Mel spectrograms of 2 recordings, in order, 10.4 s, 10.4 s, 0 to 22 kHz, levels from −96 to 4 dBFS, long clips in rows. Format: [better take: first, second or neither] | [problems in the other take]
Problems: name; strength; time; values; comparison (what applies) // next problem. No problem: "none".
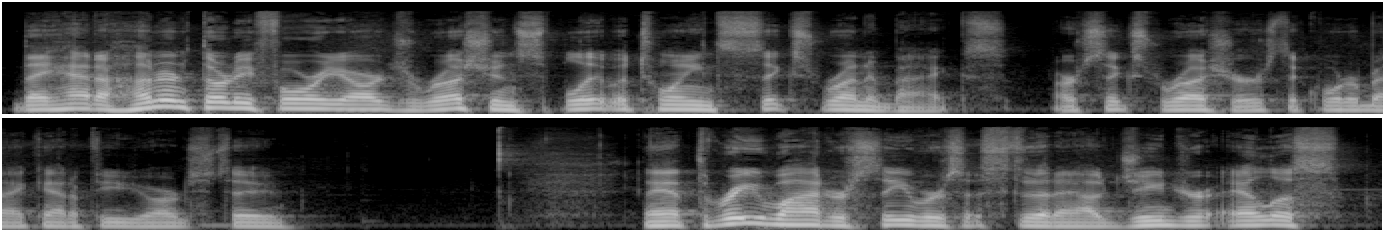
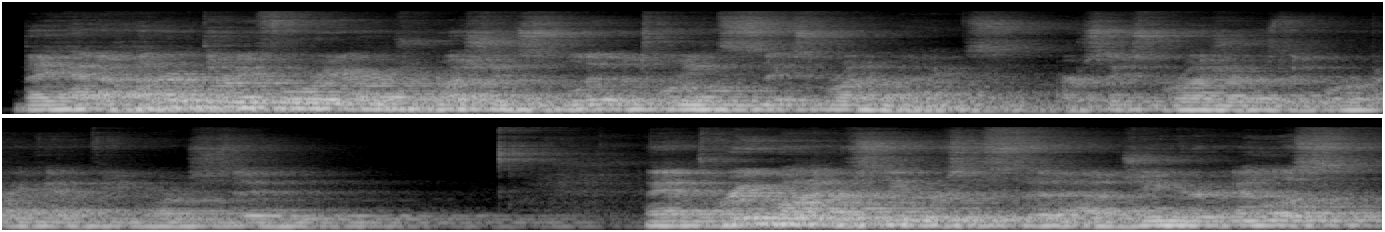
first | off-mic speech; far // room echo; strong; dies away in 1.6 s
